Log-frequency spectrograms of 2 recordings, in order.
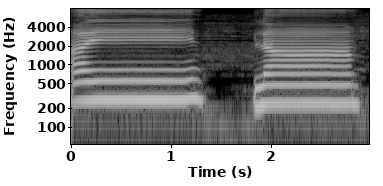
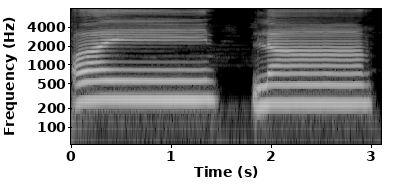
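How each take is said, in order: Both takes have the same delivery.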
